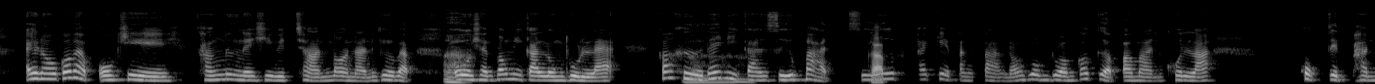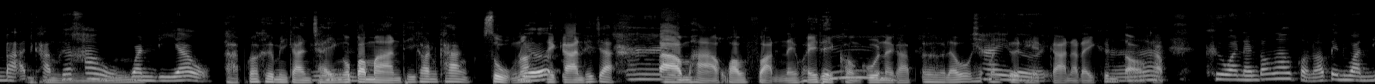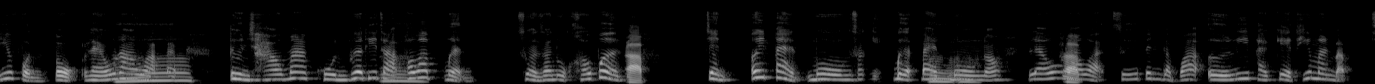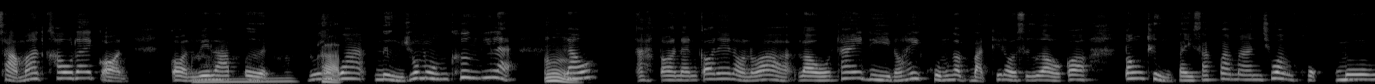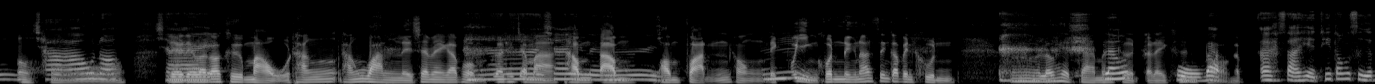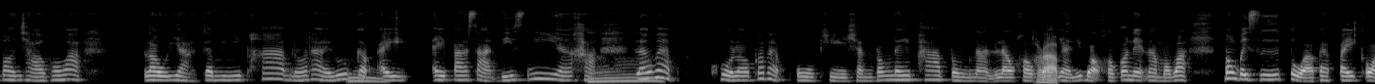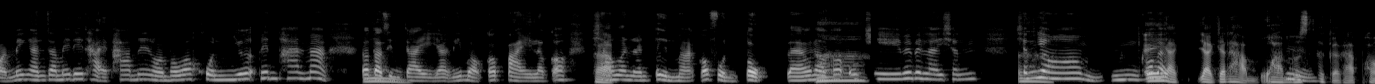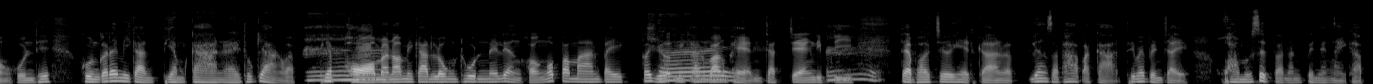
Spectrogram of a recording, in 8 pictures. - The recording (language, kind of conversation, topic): Thai, podcast, เคยมีวันเดียวที่เปลี่ยนเส้นทางชีวิตคุณไหม?
- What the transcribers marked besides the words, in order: in English: "early package"; chuckle; other background noise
